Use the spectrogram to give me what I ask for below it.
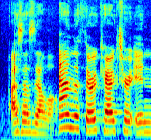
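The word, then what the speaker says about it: Azazello: be karovyev karovyev another psychic of voland is azazella azazella it might be a little hard to pronounce it's azazella and the third character in his group is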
